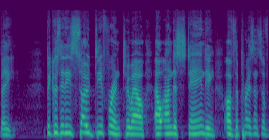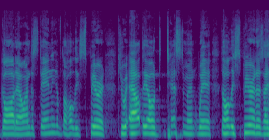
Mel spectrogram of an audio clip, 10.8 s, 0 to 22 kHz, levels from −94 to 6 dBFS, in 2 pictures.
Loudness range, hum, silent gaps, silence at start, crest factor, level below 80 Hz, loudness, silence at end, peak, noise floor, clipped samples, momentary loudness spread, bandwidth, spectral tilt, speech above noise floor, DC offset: 4 LU; none; none; 0 s; 20 dB; -78 dBFS; -31 LUFS; 0 s; -12 dBFS; -70 dBFS; under 0.1%; 11 LU; 16 kHz; -5.5 dB/octave; 39 dB; under 0.1%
